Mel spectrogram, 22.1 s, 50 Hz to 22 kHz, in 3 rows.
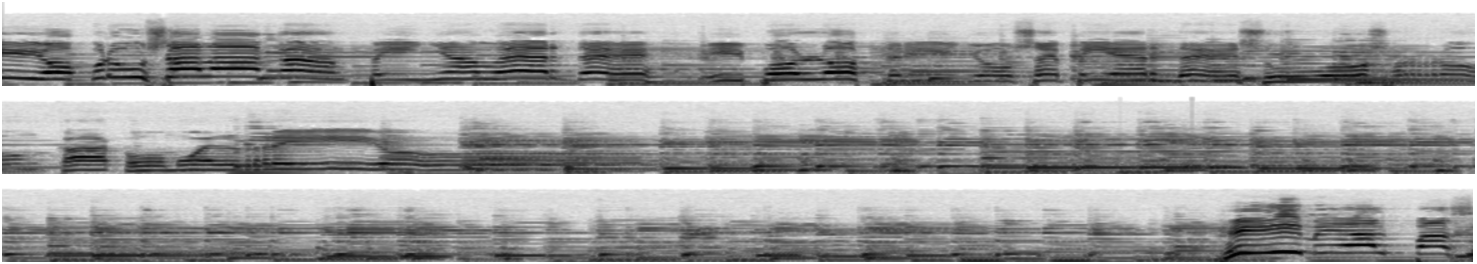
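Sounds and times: man singing: 0.0s - 10.8s, 20.8s - 22.0s
plucked lute and guitar melody: 0.0s - 22.0s.

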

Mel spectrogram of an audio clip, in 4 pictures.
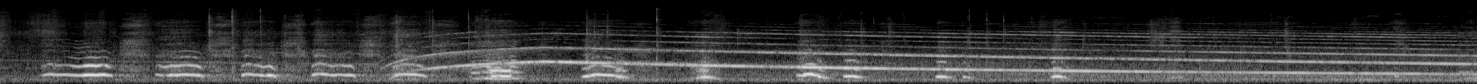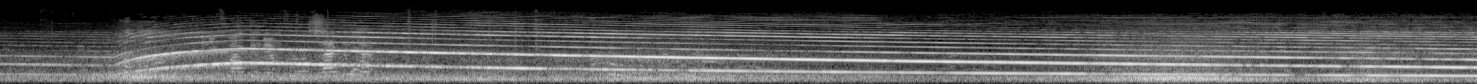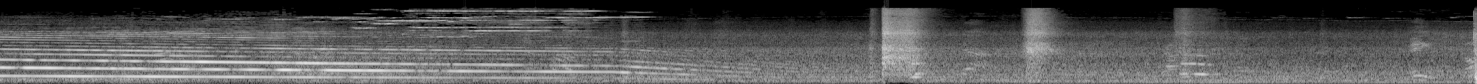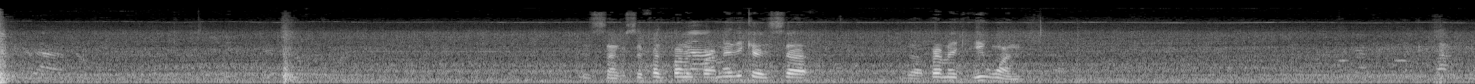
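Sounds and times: mechanical fire engine siren wailing: 0.0s - 39.6s, 40.5s - 59.0s.

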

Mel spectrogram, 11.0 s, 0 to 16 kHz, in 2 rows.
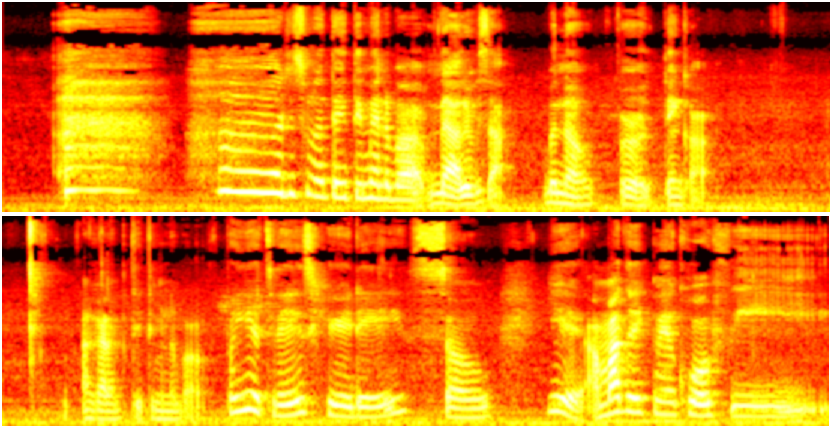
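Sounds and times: woman's breathy vocal sounds: 0.4s - 1.4s.

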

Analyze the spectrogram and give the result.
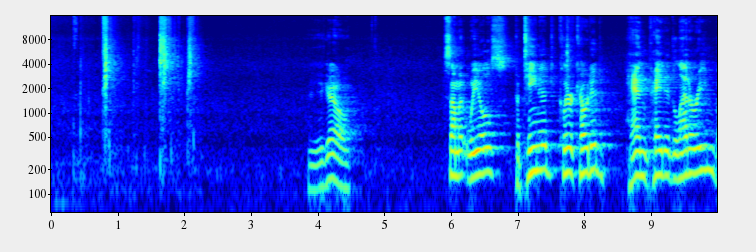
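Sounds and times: shoes scuffing on concrete: 0.3s - 2.4s.

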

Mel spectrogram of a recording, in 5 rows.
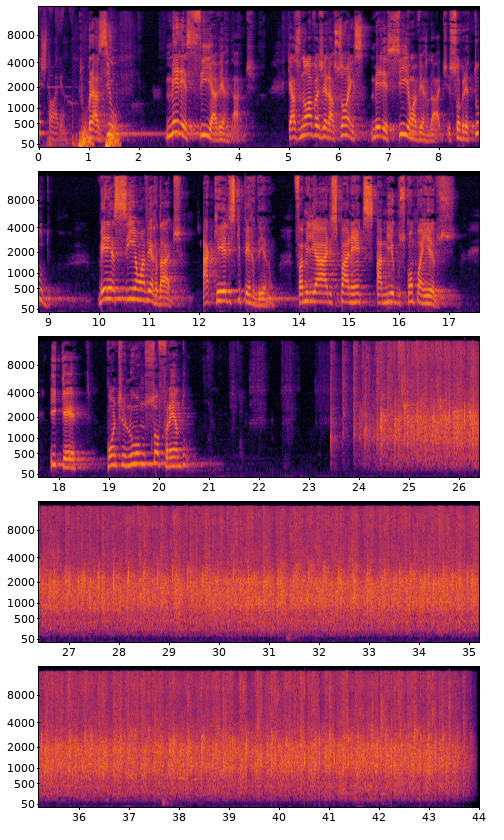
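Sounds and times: audience applauding: 23.3s - 44.0s.

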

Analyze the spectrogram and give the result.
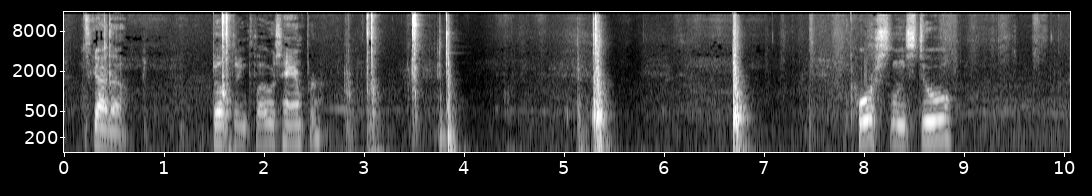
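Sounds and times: wooden cabinet door clunking: 5.2s - 5.6s, 6.7s - 7.0s.

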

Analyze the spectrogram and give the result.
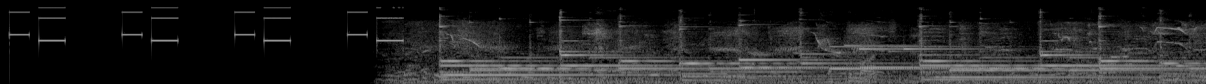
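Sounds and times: electronic countdown beeps: 0.1s - 1.8s, 2.4s - 4.1s.

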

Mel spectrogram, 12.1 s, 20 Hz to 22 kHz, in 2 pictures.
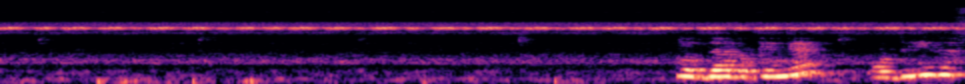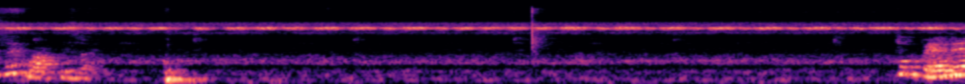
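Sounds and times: feet thudding on floor: 7.0s - 7.3s
sharp click: 9.3s - 9.5s.

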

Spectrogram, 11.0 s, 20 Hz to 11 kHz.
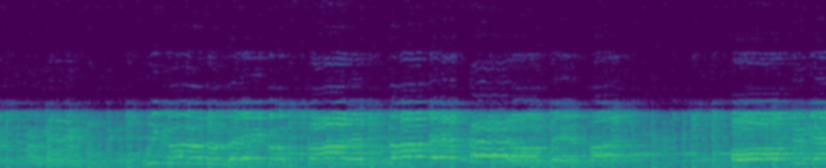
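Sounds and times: person singing lead vocal: 0.0s - 11.0s
synth-pop band with steady beat: 0.0s - 11.0s.

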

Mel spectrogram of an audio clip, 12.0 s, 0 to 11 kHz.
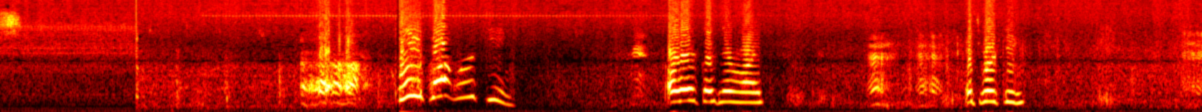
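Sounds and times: low rumbling crackling noise: 0.0s - 12.0s.

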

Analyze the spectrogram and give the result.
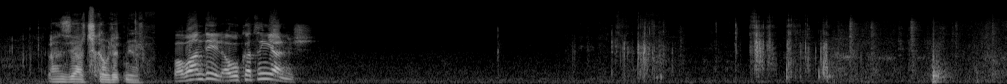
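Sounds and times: clothing and paper rustling: 5.6s - 10.0s.

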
